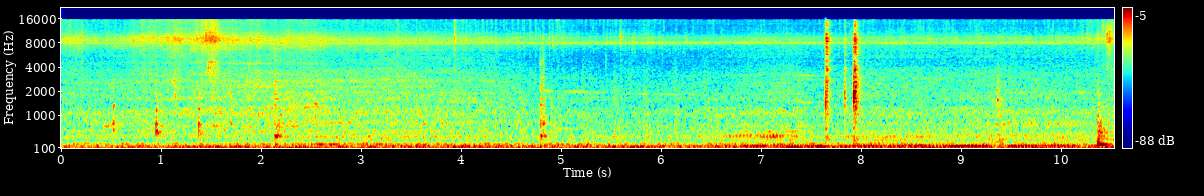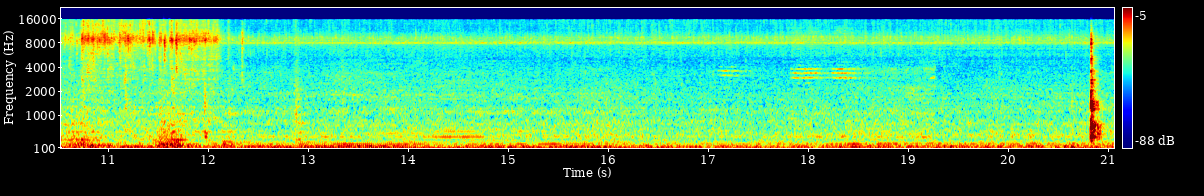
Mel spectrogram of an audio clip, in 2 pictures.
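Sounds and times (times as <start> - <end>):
watery hiss: 10.4 - 12.4.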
